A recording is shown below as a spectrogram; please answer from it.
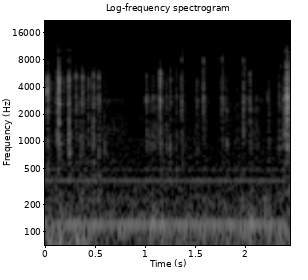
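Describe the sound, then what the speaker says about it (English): Fingers tap rapidly on a computer keyboard in uneven bursts of close, crisp keystrokes, pausing briefly midway before the clatter resumes. "So it's a lot of typing for 5 marks"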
